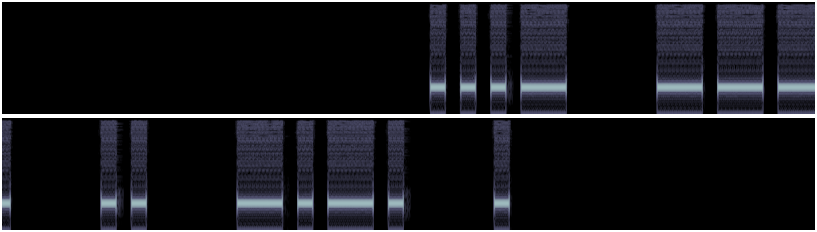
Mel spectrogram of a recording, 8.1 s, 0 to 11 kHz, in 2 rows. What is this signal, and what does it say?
Morse code, heard as a keyed tone, about 16 wpm, spaced as for 11 wpm, 800 Hz. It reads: VOICE
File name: Alphabetical / Alphabetical mp3s / Vs @10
